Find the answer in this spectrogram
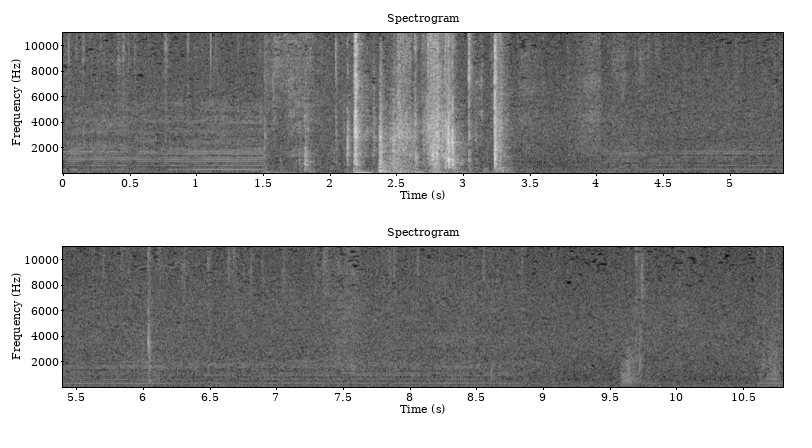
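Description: A wasp buzzing steadily at one pitch, breaking off after about a second and a half and then buzzing again for about five seconds. In the gap, about two seconds in, comes a burst of loud knocks and bumps.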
